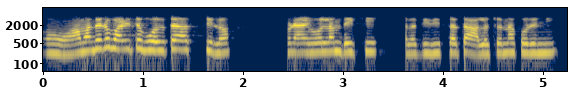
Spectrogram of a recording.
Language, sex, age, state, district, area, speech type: Bengali, female, 45-60, West Bengal, North 24 Parganas, rural, conversation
